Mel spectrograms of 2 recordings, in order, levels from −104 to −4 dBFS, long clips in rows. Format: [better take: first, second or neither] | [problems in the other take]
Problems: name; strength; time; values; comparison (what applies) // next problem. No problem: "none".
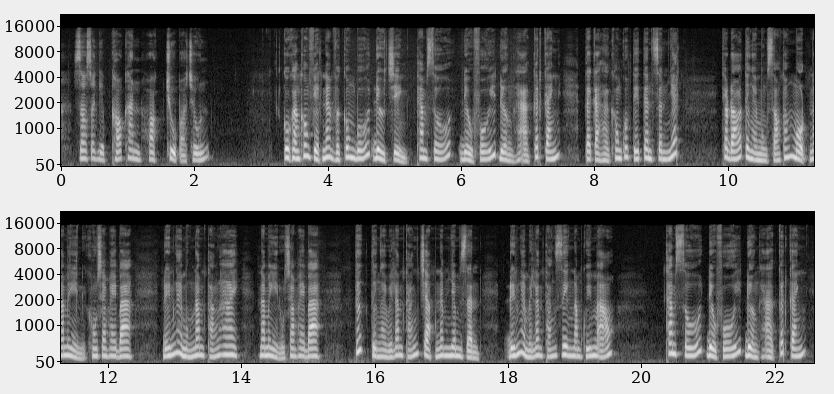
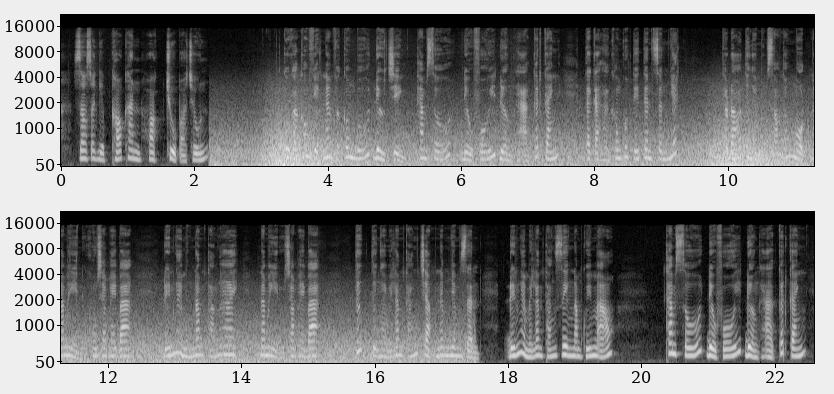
first | wind noise on the microphone; heavy; from 2 to 18 s; 2 dB below the speech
